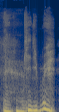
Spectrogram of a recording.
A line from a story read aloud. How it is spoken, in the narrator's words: Still gasping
